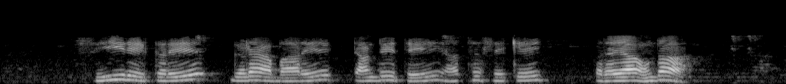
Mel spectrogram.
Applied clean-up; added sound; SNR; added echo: none; none; none; none.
